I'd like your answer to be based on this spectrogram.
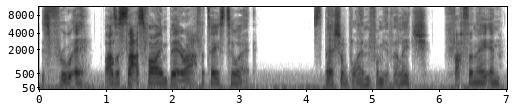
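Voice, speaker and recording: A man's voice: fairly high pitch, normal speed, close to an everyday voice. A man playing a dutiful, prejudiced angel dungeon guard with a formal, sanctimonious manner, in a fantasy audio roleplay. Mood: polite, pleased.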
